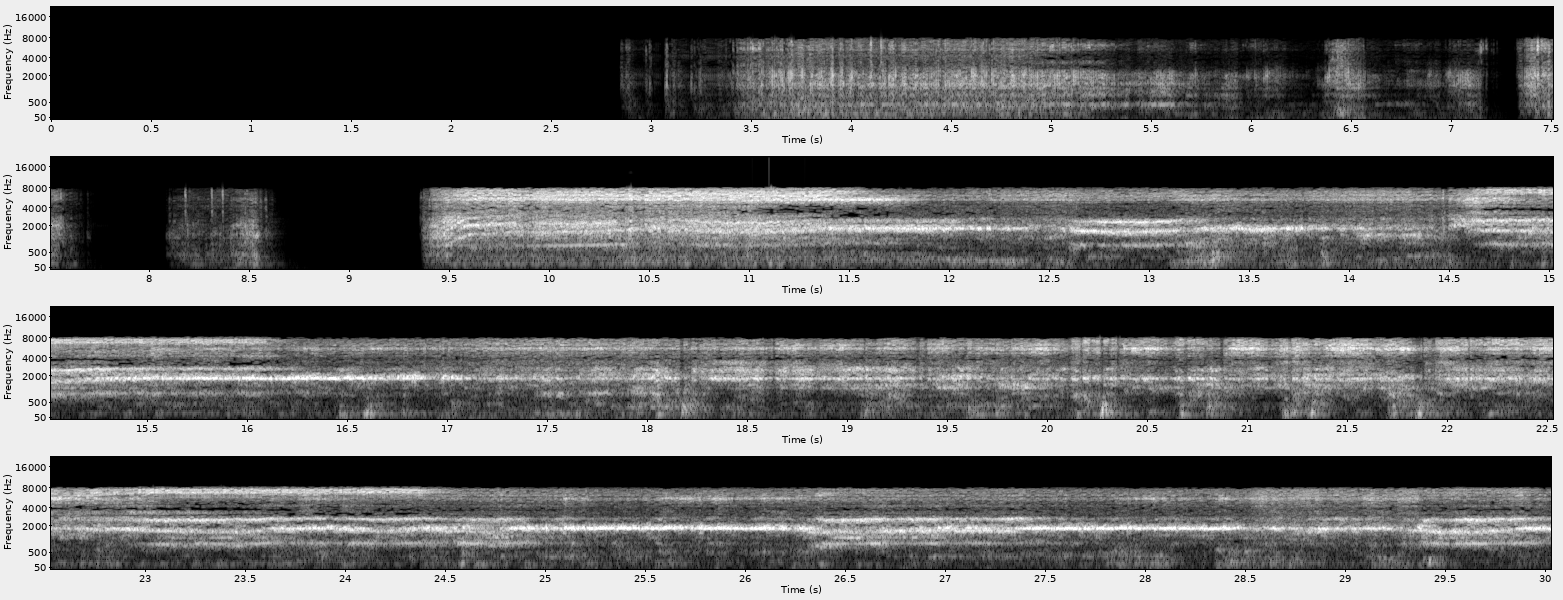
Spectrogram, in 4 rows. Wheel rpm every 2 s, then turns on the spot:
0, 10, 20, 20, 50, 220, 230, 230, 230, 230, 230, 230, 230, 230, 230.
4-8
